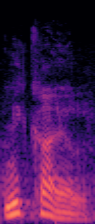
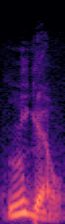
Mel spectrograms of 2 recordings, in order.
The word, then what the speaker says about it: Micael: esta mel mel mikel quando você faz a a transliteração para a língua portuguesa da Micael e não miguel miguel portanto é uma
